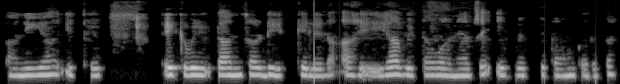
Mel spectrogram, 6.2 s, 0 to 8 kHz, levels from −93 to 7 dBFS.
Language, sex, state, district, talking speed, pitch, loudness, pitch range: Marathi, female, Maharashtra, Pune, 155 wpm, 220 Hz, -27 LUFS, 210-225 Hz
